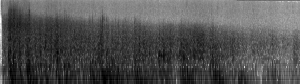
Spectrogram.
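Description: A thunderclap breaks suddenly and rumbles away, fading over about five seconds.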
